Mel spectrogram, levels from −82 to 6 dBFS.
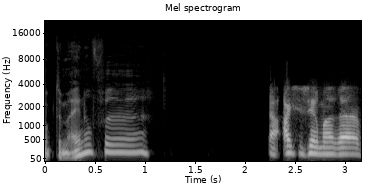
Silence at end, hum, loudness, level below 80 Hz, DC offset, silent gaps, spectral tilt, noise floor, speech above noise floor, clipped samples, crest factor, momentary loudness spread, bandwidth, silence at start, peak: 0 s; none; -26 LUFS; -60 dBFS; under 0.1%; none; -8 dB/octave; -84 dBFS; 59 dB; under 0.1%; 20 dB; 11 LU; 13.5 kHz; 0 s; -6 dBFS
